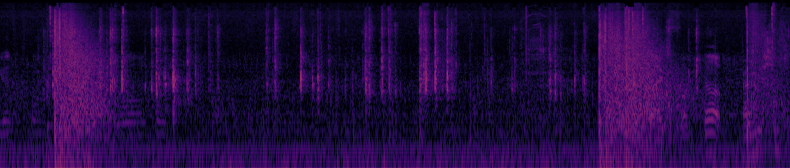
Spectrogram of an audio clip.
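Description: Infantry in the Civil War game War of Brothers fire an independent rifle volley down a fence line, with two loud shots near the start and end and scattered crackling shots between them.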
